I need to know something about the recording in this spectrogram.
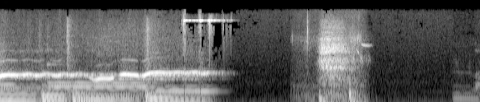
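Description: A whistled, melodic tune plays for a couple of seconds, then after a pause comes one loud, heavy breath, a sharp breathy exhale, followed by a brief tonal sound.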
